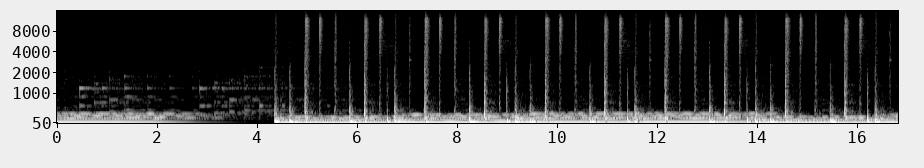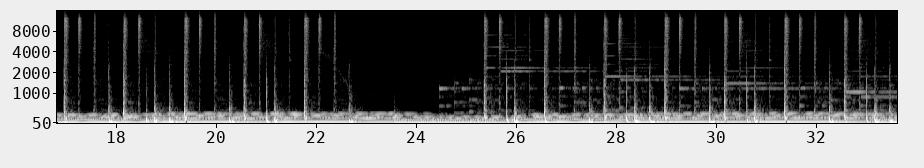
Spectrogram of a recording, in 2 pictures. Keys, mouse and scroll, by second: 0.6 ctrl+a, 1.1-3.1 typing, 4.3 click, 5.2 Right, 5.5 click, 6.8 Right, 7.3 click, 12.9 click, 15.7-16.7 typing, 17.2 click, 19.1-21.2 typing, 23.0 click, 25.1 click, 26.0 space, 33.3 click.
